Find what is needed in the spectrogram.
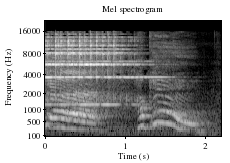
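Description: Small handbell ringing, its several high tones holding and then dying away about a second and a half in, with voices calling out over it.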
